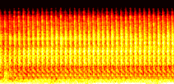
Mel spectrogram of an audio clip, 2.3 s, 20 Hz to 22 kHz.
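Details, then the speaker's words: 1978 Chevy Camaro drag car being converted to Holley Sniper EFI 2, powered from a jump pack: the fuel pump, just reconnected, gives an even rapid buzzing whir with no engine running. It is priming normally and fuel arrives. "Let's see if fuel pump will come on. There we go. I hear it clicking and clacking."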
